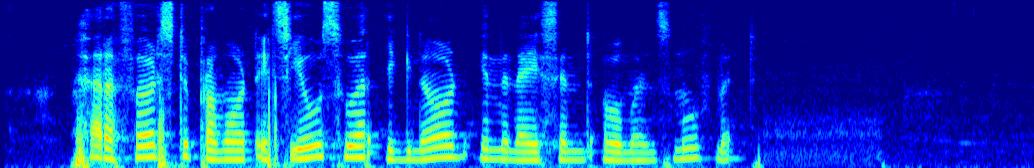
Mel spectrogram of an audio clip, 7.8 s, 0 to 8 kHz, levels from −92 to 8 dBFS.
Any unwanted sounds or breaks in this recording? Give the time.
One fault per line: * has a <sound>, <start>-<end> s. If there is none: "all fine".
all fine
